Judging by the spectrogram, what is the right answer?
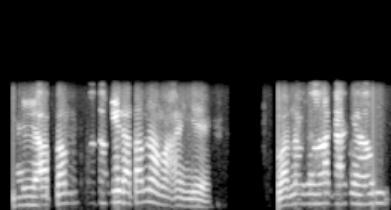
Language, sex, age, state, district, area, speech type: Urdu, male, 18-30, Bihar, Supaul, rural, conversation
